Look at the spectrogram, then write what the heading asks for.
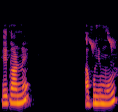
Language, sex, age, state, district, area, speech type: Assamese, female, 45-60, Assam, Charaideo, urban, spontaneous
